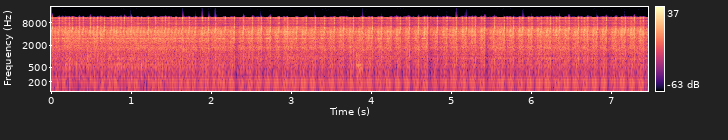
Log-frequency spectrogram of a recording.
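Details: Motobécane 51 VS moped, 1978, two-stroke running after a full rebuild (new rings, bearings, seals, clutch, points, condenser) following thirty years seized; crisp popping at a steady, fairly even rate, no knocks or scraping; healthy.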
